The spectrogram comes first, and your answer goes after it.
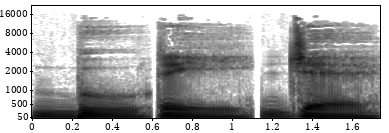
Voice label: "burije", concat syllables; Affixing experiment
